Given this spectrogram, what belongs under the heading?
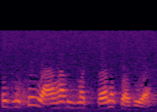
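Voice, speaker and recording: A woman's voice: fairly low pitch, lively intonation, quick pace, lightly acted. An actress as a sly woman on tinny old radio. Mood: politely evasive. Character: sly woman covering for her criminal relative with polite innocence. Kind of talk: 1930s radio drama acting. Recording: noisy, tinny old-time radio recording.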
